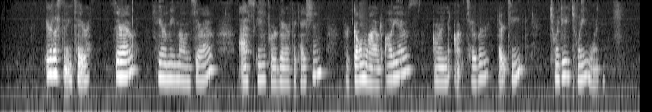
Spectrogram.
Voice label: Female; GWA Verification Request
